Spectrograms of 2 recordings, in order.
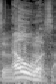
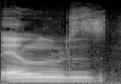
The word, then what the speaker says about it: Elwes: So it's Elwes. I never remember how to pronounce his last name. So you could probably also go with Elwes, but that's wrong.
